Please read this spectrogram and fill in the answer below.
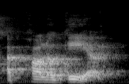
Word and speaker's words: apologia: is spelled EPO l OG I a would pronounced apologia and it is translated into English as defense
